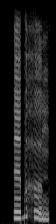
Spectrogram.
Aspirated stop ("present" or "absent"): absent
